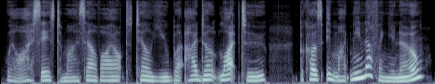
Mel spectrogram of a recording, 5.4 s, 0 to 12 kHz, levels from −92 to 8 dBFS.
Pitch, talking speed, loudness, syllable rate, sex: 175 Hz, 245 wpm, -18 LUFS, 5.5 syllables/s, female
